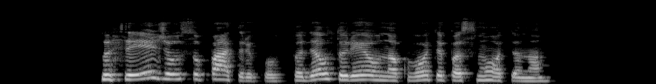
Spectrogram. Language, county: Lithuanian, Vilnius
